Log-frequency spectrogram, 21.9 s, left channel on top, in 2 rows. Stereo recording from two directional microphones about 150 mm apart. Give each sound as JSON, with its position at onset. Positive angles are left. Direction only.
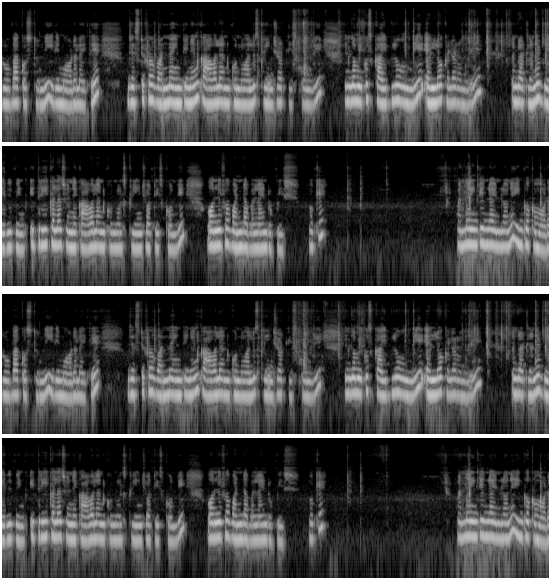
{"t": 0.0, "sound": "speech", "side_deg": 5}
{"t": 2.9, "sound": "speech", "side_deg": -5}
{"t": 3.2, "sound": "speech", "side_deg": 15}
{"t": 9.2, "sound": "speech", "side_deg": -25}
{"t": 10.1, "sound": "speech", "side_deg": 10}
{"t": 19.8, "sound": "speech", "side_deg": 5}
